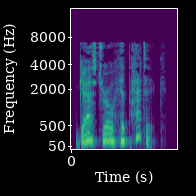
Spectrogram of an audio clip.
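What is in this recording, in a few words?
"gastrohepatic", British English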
